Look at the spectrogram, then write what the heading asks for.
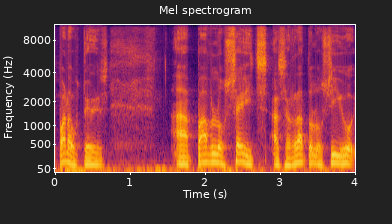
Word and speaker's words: Seitz: se debe de pronunciar, porque un apellido alemán, Seitz. Suena distinto, ¿verdad? Seitz. Ese es el nombre, si queremos cautivar a alguien que tiene un apellido alemán, entonces que se pronuncie como suena originalmente el apellido, Seitz.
